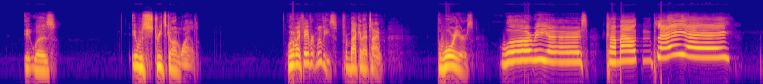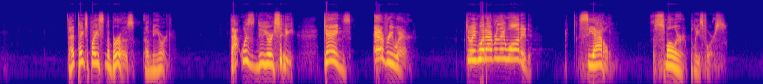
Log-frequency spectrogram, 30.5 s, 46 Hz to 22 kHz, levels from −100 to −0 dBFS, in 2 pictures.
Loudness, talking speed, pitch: -17 LUFS, 95 wpm, 190 Hz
